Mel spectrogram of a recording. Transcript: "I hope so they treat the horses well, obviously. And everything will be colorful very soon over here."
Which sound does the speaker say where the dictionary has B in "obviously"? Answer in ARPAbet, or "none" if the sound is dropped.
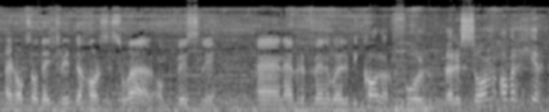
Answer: B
